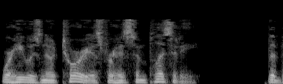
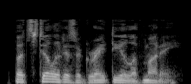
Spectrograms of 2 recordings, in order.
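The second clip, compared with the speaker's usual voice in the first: ordinary delivery, nothing marked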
